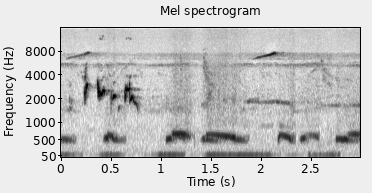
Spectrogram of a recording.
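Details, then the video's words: Common babbler adult with her young making noise: a few quick high chirps at the start, then a series of short, low, buzzy notes repeated in uneven bursts, with a faint steady high hiss behind. "The common babbler and her babies are making noise"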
